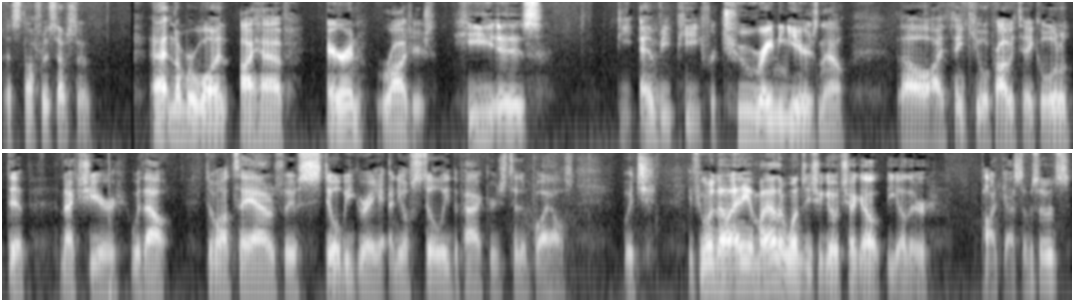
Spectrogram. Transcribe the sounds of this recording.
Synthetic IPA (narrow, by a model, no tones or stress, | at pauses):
ðæ̰tstɑtfə˞ðɨsɛbsɨ̰̃n | ʔɨtⁿnʌ̃mbə˞wʌ̃nʔaɪɨv | ɛɹɨ̃nɹɑd͡ʒə̰˞z̥ | iɪz̥ | ðḭʔɛ̃ɱvipʰifə˞tʰʉɹẽɪ̃nɪ̃ŋjɪɹzna̰ʊ | ðoʊa̰ɪθɪ̃ŋkʰhiwl̩ˠpʰɹ̥ɑbəblitʰḛɪkəlɪɾl̩ˠdɪp̚ | nɛkst̚jɪɹwɨθaʊt̚ | d̥ʌvətseɪæɾə̃msoilˠstɪlˠbiɡɹeɪtɨ̰̃nil̩ˠstɪlˠid̪̚ðɨpʰækə˞z̥tʰɨðəpʰl̥ḛɪ̰lˠz̥ | wɪt͡ʃ | ɨfjɨwɑ̃nnoʊɛniʌvmaɪʌðə˞wʌ̃nzjɨʃɨd̚ɡoʊt͡ʃʰɛkaʊt̪̚ðḭʔʌ̰ðə̰˞ | pʰɑ̰d̚kʰæ̰stɛ̰pəsoʊdz̥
